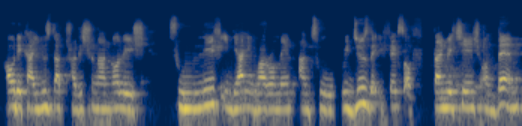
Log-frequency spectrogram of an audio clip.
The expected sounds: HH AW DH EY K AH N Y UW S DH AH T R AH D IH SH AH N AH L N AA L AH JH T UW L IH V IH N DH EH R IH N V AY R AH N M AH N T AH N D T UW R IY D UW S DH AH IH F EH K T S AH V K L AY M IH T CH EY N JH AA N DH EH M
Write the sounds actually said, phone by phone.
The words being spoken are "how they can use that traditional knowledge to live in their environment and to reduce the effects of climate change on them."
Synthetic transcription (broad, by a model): HH AW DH EY K AH N Y UW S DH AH T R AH D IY SH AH N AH L N AA L AH JH T UW L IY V IH N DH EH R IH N V AY R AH N M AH N T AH N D T UW R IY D UW S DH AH IH F EH K T S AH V K L AY M IH T CH EY N JH AA N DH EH M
